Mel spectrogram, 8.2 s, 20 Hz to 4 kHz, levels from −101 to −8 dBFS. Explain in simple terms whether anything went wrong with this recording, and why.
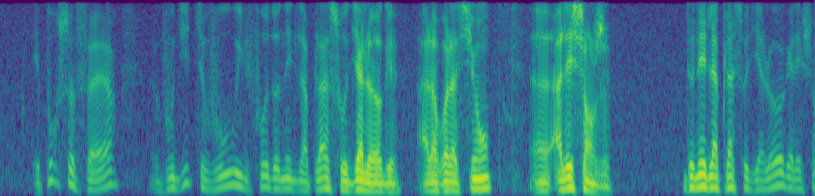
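Nothing went wrong here: the steady room background is part of the recording, the level dips and rises around 3 s and 7 s are the talker moving relative to the microphone, and the muffled, telephone-like tone with nothing above 4 kHz is simply how a standard G.711 call sounds.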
